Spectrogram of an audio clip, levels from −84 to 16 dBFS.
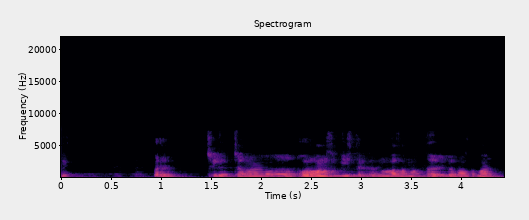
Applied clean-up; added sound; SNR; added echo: neural mask model DeepFilterNet 3.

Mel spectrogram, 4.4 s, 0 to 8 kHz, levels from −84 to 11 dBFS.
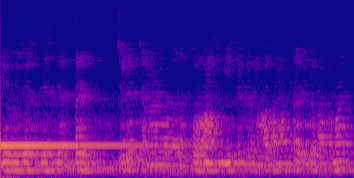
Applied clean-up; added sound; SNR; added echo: none; Keyboard (musical); -1 dB; reverberation time 1.2 s.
